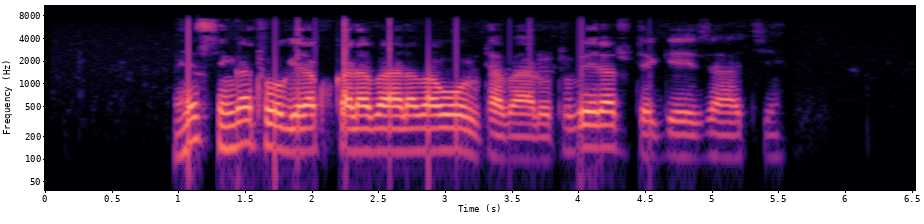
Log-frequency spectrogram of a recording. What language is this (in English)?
Ganda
